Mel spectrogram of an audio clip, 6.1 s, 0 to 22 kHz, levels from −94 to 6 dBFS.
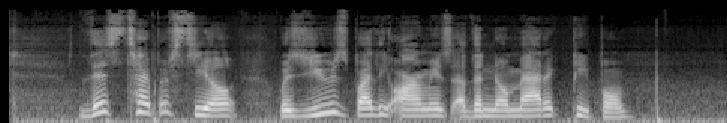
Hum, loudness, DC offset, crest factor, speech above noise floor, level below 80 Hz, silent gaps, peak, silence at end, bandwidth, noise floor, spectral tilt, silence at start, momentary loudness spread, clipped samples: none; -16 LUFS; under 0.1%; 16 dB; 20 dB; -38 dBFS; none; 0 dBFS; 0 s; 16 kHz; -36 dBFS; -6 dB/octave; 0.1 s; 10 LU; under 0.1%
